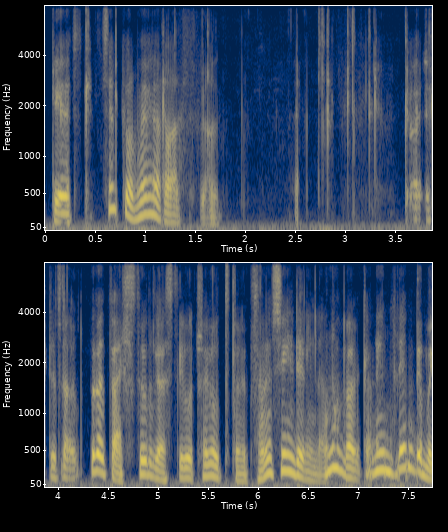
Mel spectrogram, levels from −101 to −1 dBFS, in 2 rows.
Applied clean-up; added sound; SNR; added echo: neural diffusion model UNIVERSE++.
